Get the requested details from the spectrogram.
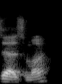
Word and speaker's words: Zezima: it, it is Zezima.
